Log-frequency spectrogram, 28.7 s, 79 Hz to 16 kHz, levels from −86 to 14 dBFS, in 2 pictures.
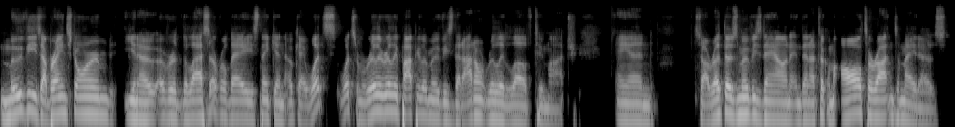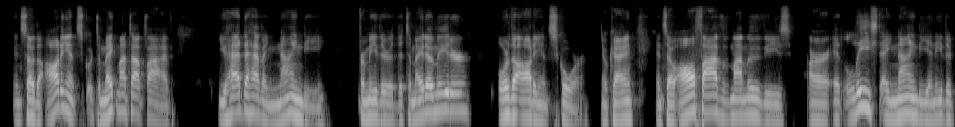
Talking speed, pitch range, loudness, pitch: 170 wpm, 110-135 Hz, -23 LUFS, 120 Hz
